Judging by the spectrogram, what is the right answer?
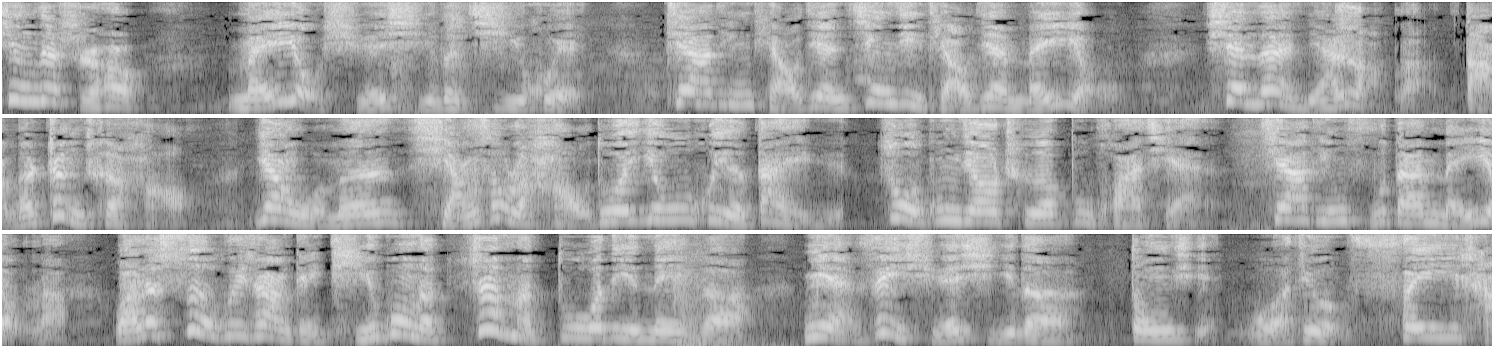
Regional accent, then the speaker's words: Northeast China, China; accent: Northeastern; 因为我是东北人，说话的那个声音口音很重

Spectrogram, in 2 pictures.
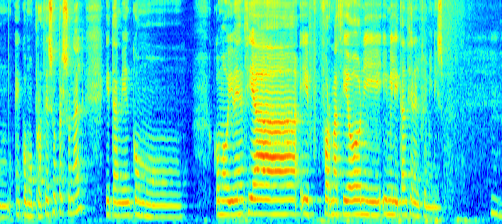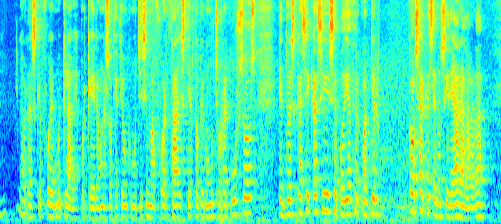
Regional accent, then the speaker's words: Errenteria, Basque Country, Spain; Bueno, pues yo nací en Rentería, yo soy de Rentería

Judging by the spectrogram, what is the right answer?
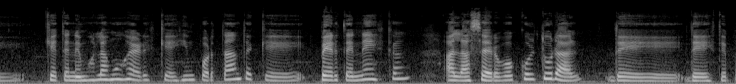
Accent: Caracas, Capital District, Venezuela; moved away as an adult; now in Mérida, Venezuela; Yo soy caraqueña, pero tengo ya como 20 años viviendo en Mérida y haciendo vida cultural allá en el estado de Mérida.

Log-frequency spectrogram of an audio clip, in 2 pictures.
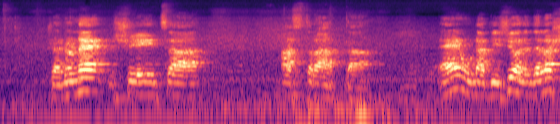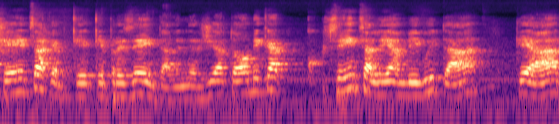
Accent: Genoa, Liguria, Italy; io come si dice, sono di Genova, era un po' riservato quando ero bambina

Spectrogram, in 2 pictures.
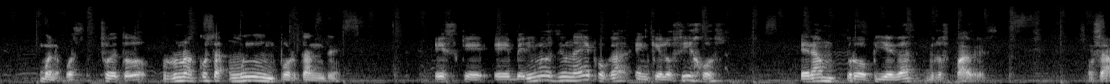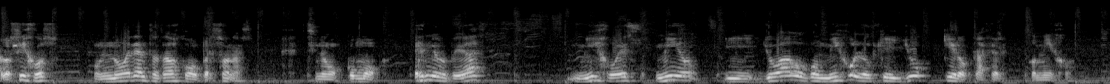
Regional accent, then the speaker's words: Spain; Y sobre todo para nosotros, como gente española, es una década muy, muy importante.

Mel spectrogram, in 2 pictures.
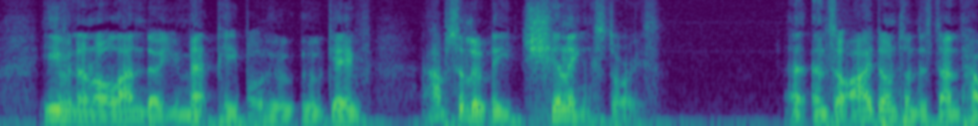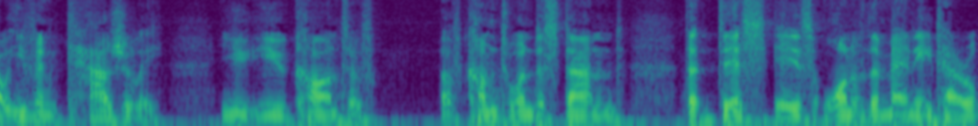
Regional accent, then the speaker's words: United Kingdom; I think they probably think about it in a very U.S. Perspective, or as a British person would. We think, oh, you embarrassed the prime minister

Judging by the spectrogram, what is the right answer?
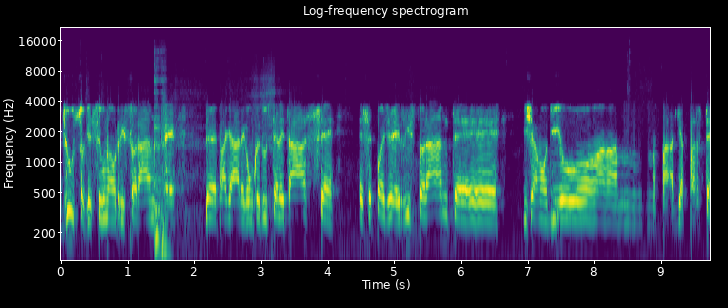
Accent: Apulia, Italy; Senta, persino io che sono pugliese

